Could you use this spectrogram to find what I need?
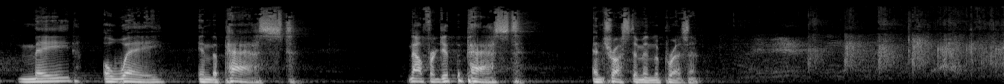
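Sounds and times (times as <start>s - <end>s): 
speech: 0.2s - 3.0s, 4.1s - 5.3s, 5.9s - 7.1s
audience clapping: 7.6s - 10.0s.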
